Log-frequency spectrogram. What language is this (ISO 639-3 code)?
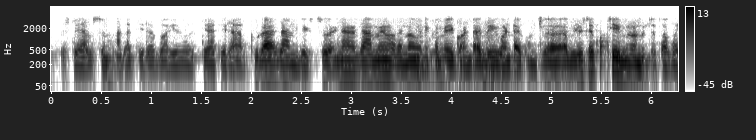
nep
